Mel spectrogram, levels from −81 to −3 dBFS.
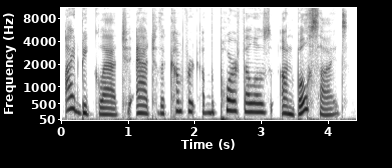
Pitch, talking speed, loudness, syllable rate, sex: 235 Hz, 205 wpm, -19 LUFS, 4.6 syllables/s, female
